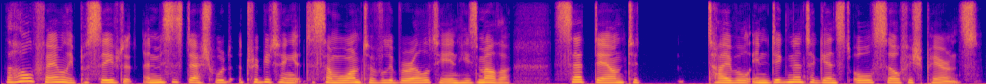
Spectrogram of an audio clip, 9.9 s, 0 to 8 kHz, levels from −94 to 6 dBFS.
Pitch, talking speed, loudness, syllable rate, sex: 195 Hz, 165 wpm, -20 LUFS, 5.5 syllables/s, female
